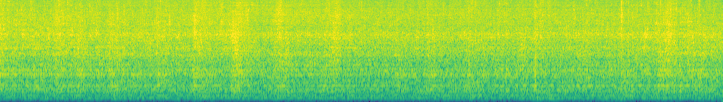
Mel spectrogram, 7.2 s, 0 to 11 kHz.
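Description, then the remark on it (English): Onions softening and beef browning in a pan on medium-high heat, a steady, hissing sizzle with scattered crackles and pops across the top of it, continuous throughout with no one talking. “So while my onions soften and my beef browns, it should take about 10 minutes on a medium-high heat”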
